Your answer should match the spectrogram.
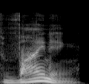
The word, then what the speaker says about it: Vuyning: "It's pronounced Vuyning," he said, as he tossed it over to the other, "and I'll be as frank with you.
